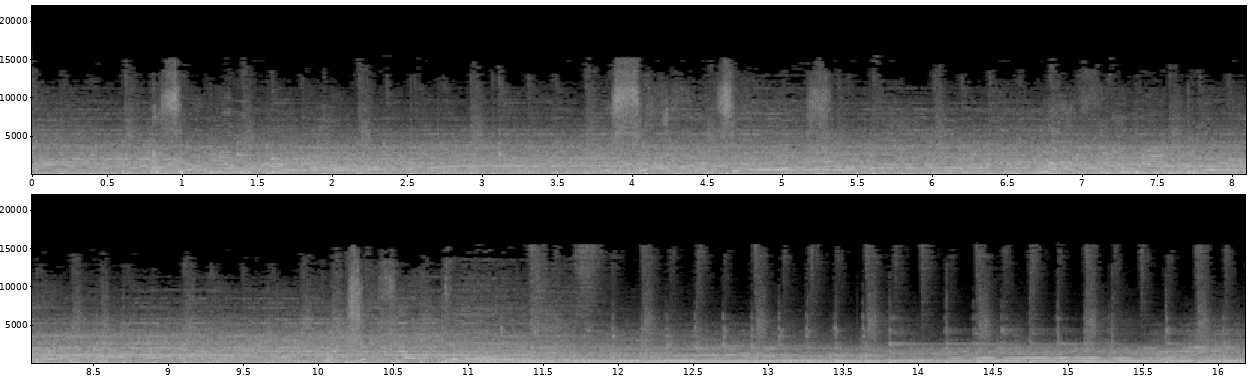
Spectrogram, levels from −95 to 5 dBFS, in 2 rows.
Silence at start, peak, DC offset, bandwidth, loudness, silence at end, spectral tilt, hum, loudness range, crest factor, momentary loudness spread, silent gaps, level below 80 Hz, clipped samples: 0 s; -8 dBFS; under 0.1%; 15.5 kHz; -25 LUFS; 0 s; -5.5 dB/octave; none; 2 LU; 16 dB; 3 LU; none; -32 dBFS; under 0.1%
